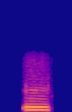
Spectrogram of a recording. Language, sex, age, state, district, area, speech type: Manipuri, female, 18-30, Manipur, Churachandpur, rural, conversation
